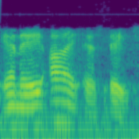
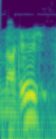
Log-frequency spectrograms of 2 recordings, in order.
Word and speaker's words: Naish: And to confuse people further, Carol's last name, Nash, is spelt the Gaelic, or the hard way, N-A-I-S-H. So when you hear people speak of the fine acting of a man named Naish, or Nash, or Nish, or Nahish, it's still Carrol.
